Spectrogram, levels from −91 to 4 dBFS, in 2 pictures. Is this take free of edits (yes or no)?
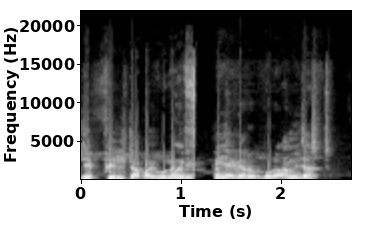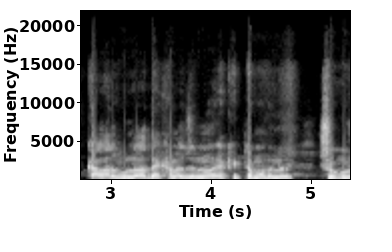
no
